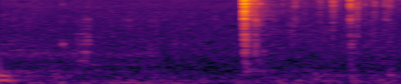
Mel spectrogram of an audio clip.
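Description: Glass bead dangles on beaded trim clicking against each other and against fingers as they are handled: one sharp click a little past halfway, then a few light ticks.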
